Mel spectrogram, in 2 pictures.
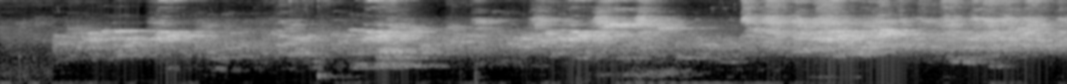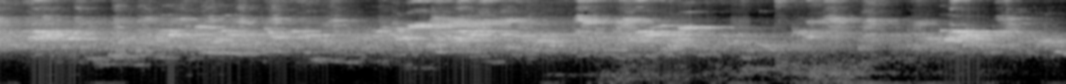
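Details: Home-bred budgerigar baby chattering loudly and continuously, scratchy chirps and squawks tumbling in irregular phrases, with occasional low thumps and hum.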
